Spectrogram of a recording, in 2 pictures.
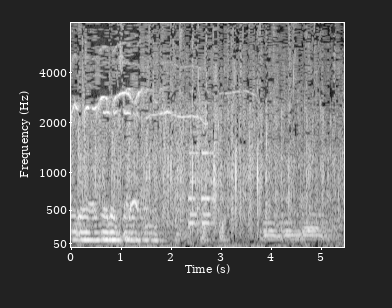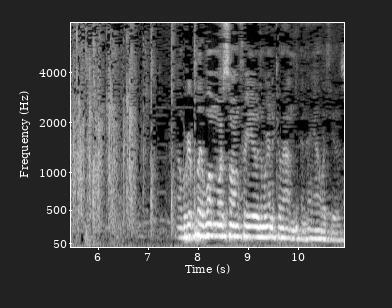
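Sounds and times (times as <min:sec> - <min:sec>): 
audience applause: 0:00.0 - 0:07.2
speech: 0:00.1 - 0:03.3, 0:07.8 - 0:10.9.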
